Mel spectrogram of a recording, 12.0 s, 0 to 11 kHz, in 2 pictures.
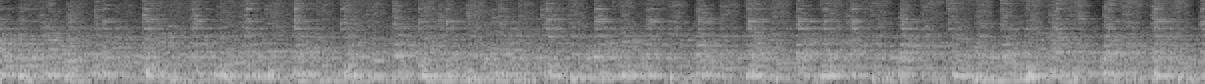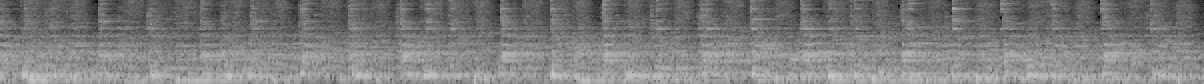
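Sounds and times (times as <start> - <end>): conga and drum-kit hits: 0.0 - 12.0
cowbells struck with sticks: 0.0 - 12.0
pitched steelband notes: 0.0 - 12.0.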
